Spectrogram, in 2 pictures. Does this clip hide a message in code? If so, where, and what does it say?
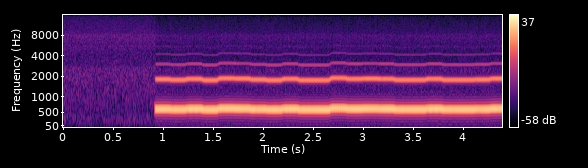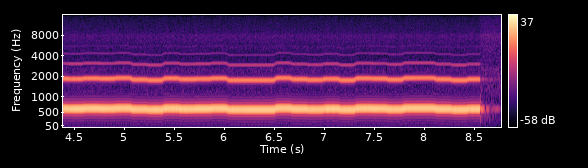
Yes: FT8 (one signal) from 0.9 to 8.6 s, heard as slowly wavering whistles, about 6.25 baud, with room echo.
